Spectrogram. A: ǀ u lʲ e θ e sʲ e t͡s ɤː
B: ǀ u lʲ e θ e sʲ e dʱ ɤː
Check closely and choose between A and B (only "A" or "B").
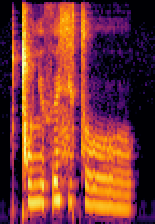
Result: A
